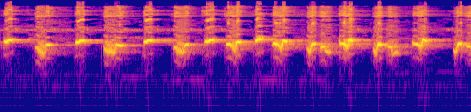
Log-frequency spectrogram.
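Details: Rapid chattering run of bright whistled notes from a sooty-headed bulbul, phrases packed closely at roughly two per second, each a high slur sliding down; song offered as a lure for training other birds.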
